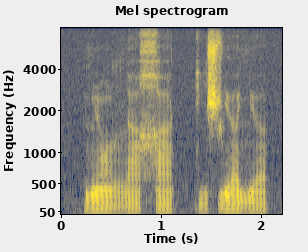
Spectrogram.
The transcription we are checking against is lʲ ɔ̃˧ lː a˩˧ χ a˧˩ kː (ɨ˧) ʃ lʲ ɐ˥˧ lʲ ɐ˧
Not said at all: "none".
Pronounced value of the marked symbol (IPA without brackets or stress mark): i˧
